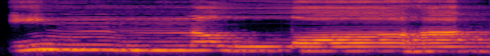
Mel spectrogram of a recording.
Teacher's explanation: نون مشدد پر غنہ کریں گے اور اس کے بعد لفظ اللہ کے لام کو پورا ادا کریں گے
